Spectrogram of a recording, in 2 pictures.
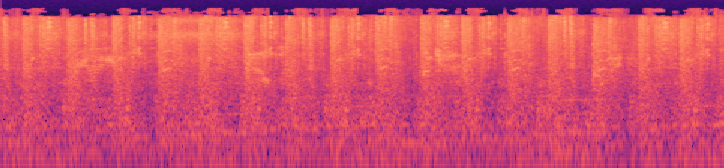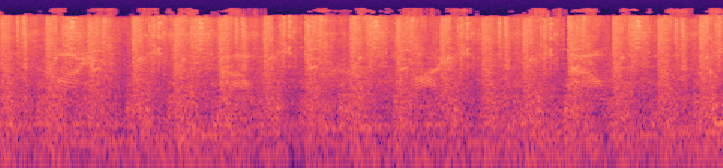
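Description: A pickaxe strikes a metal machine again and again with sharp clanks.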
